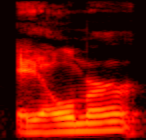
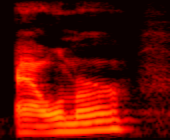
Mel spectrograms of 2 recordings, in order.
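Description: First: The name starts with an 'ay' sound. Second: The name starts with an 'eh' sound. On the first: The speaker calls it wrong. "It's not Aylmer" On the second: The speaker calls it right. "It's Elmer Meat Packers"

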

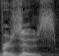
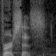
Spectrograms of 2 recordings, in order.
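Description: First: The word is said like ver-zoos. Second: The word is said like ver-sus. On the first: The speaker calls it wrong. "I thought it was Verzeus" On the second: The speaker calls it right. "but apparently it's Versus"

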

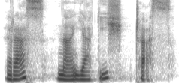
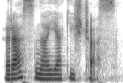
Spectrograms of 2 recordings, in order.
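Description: First: The phrase is said slowly, with a bouncy rhythm. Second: The phrase is said at a normal speaking speed. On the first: "give it that little bounce" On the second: "just normal speed"

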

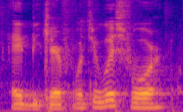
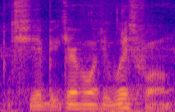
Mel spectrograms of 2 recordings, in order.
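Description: First: It is said in a cheery, friendly tone. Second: It is said in a harsh, ominous tone.

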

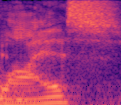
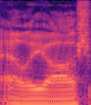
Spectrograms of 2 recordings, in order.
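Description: First: The name ends with an 's' sound. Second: The name ends with an 'sh' sound. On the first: "what is the other pronunciation?" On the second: "I'm pronouncing it Eliash because that's the way I'm supposed to pronounce"

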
